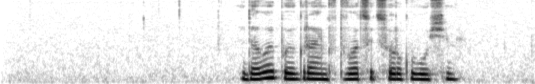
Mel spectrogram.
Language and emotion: Russian, neutral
